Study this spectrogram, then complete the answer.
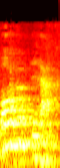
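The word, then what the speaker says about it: Horla: El Orlá, se escribe así con H, el Orlá. Es una homofonía entre dos palabras francesas que quiere decir hors, fuera, y la, allí, Orlá.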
